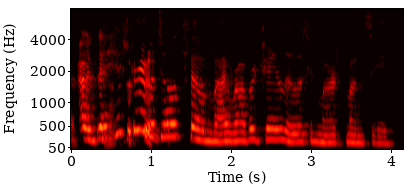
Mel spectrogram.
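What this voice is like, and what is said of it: Public radio announcer voice. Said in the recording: “using my NPR voice”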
